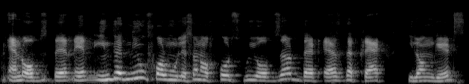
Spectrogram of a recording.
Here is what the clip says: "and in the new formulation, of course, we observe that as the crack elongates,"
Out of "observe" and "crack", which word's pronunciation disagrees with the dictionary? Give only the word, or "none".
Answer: none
